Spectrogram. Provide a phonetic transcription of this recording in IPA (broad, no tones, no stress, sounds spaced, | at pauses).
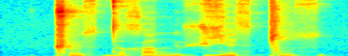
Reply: ǁ ɵ s d ɐ x a n ʉ ʃ ʑ e s ǀ u s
